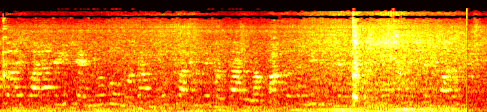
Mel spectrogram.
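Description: Low rumble of a passing motor vehicle that swells about four seconds in and cuts off just before the end, with a single sharp clink partway through.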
